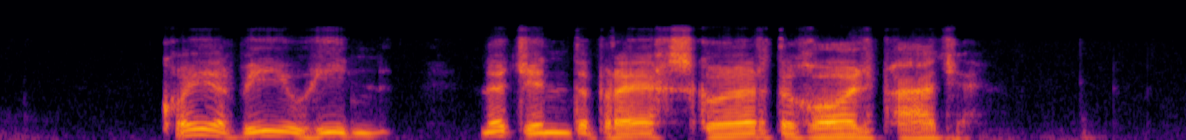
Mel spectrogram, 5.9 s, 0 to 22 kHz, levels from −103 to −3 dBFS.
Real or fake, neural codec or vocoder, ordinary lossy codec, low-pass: real; none; Opus, 16 kbps; 7.2 kHz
